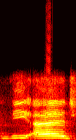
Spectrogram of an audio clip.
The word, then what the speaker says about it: Veg: do you pronounce it Veg Racing? Yeah, well, it's kind of a play on words. So I say like V-Edge, or some people say Veg Racing. It doesn't really matter. I've had that website for like 2 years about.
